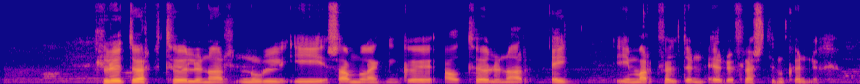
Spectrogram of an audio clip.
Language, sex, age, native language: Icelandic, male, 20-29, Icelandic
